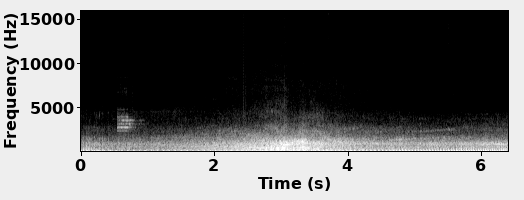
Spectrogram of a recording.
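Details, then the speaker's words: Honda Supra motorcycle from Purworejo sent in with many problems: steady small single-cylinder beat with a thin whine rising with revs, compared with another Honda that also whines; transmission gear whine. "nah kita punya perbandingan nih langsung sama Honda nah ini nangis juga ya Pak"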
